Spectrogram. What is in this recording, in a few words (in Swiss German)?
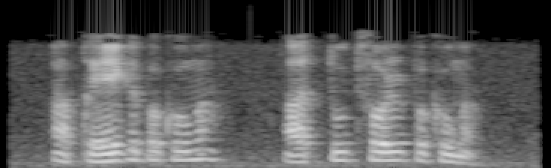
"brettel", alsace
